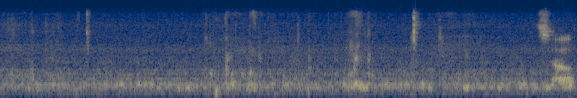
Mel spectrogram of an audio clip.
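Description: Near silence, with a few faint taps and scuffs of cardboard trading-card boxes being set down and stacked on a desk.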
